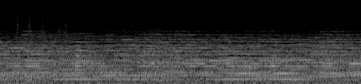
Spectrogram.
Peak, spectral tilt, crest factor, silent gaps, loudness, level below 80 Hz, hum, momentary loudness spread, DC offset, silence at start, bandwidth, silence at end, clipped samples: -18 dBFS; -5.5 dB/octave; 14 dB; none; -33 LUFS; -50 dBFS; none; 2 LU; under 0.1%; 0 s; 16 kHz; 0 s; under 0.1%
